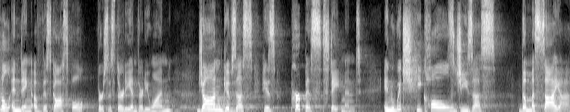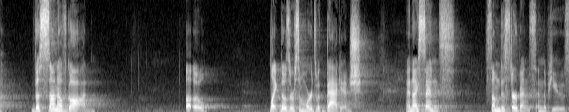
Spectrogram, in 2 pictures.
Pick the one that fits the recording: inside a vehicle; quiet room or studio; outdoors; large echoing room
large echoing room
